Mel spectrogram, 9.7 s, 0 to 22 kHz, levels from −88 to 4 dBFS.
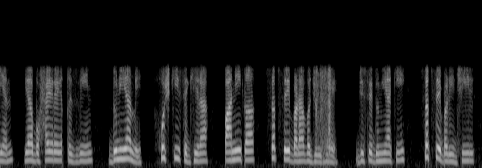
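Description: Opus voice compression runs throughout the speech. Narrowband SILK coding removes everything above 4.2 kHz, likely at 8 kbps, leaving speech muffled, hoarse and slightly robotic.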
